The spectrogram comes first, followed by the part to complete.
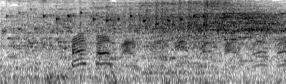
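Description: Dark-ride soundtrack: squeaky, chirpy voice and sound-effect glides over a steady low rumble from the moving ride vehicle.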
